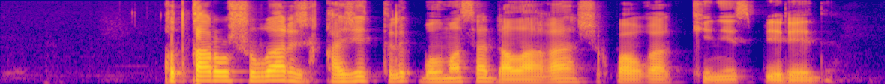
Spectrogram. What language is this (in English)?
Kazakh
